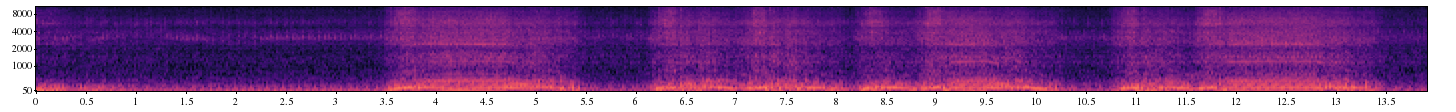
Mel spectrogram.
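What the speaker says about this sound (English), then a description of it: "The sport exhaust is now standard on every GTS model, and it has a really nice sound from the enlarged engine." A 2025 Porsche 911 Carrera 4 GTS T-Hybrid with enlarged engine and sport exhaust fires up after a quiet moment, then gives four sharp, loud revs that rise and fall, each capped by a soft limiter around 3,500 RPM.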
